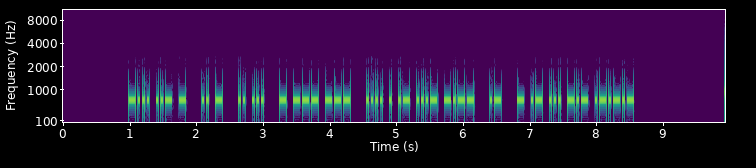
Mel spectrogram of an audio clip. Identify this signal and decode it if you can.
Morse code, heard as a keyed tone, about 34 wpm, 700 Hz. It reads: BUT IT IS TOO HEAVY A TASK.
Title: Sentences from Top 1100 Words 35wpm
